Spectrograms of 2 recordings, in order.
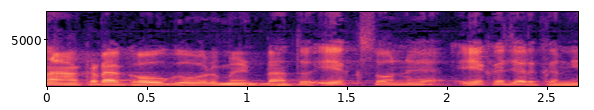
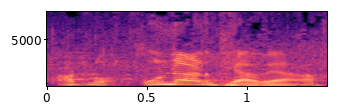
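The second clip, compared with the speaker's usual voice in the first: ordinary talk, nothing marked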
